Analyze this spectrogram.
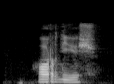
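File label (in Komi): "ордйысь", Komi, male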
